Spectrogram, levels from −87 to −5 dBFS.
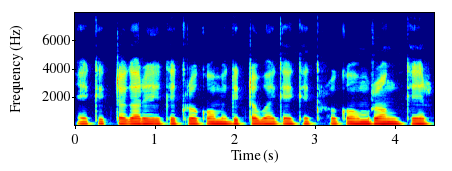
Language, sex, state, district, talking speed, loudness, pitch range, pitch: Bengali, male, Tripura, West Tripura, 175 wpm, -17 LUFS, 125-130 Hz, 125 Hz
